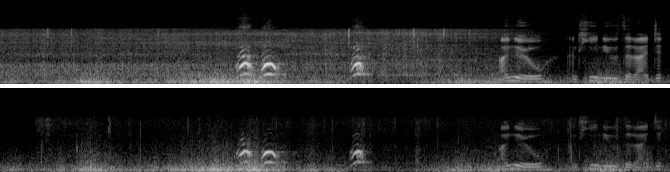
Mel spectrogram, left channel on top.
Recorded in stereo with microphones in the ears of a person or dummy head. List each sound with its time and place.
2.4 s a dog barking: 60° left (ahead or behind)
5.0 s a man speaking: 50° left (ahead or behind)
